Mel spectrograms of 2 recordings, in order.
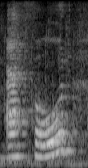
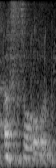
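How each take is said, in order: First: The first vowel is pronounced fully and carefully. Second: The first vowel is reduced to a grunted schwa. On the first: The speaker calls it right. "rather than saying" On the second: The speaker calls it wrong. "we tend to go"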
